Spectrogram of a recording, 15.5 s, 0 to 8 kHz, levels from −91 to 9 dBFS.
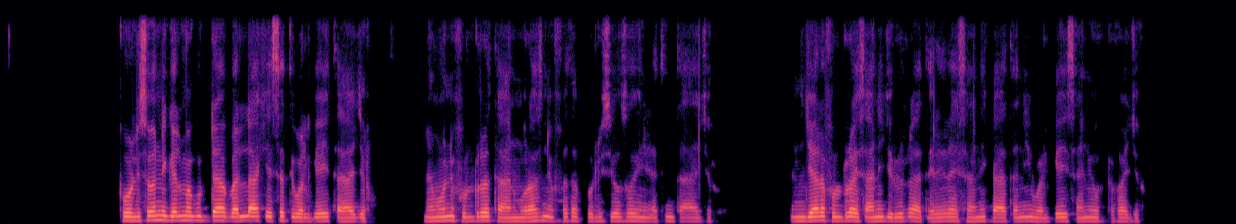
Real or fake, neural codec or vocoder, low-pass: fake; codec, 16 kHz, 6 kbps, DAC; 7.2 kHz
